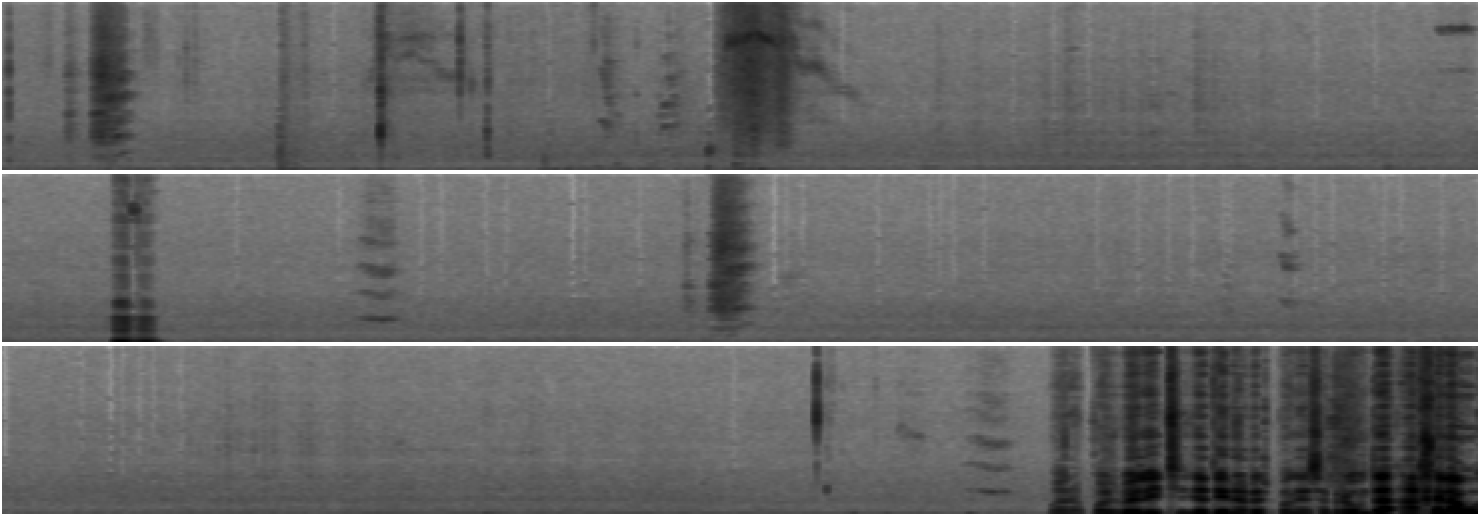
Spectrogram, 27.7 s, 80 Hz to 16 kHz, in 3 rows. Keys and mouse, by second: 7.8-9.7 drag, 11.7-13.5 drag, 11.7-13.5 right drag, 15.5 middle click, 16.5-20.0 drag, 27.1 ctrl+Tab.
